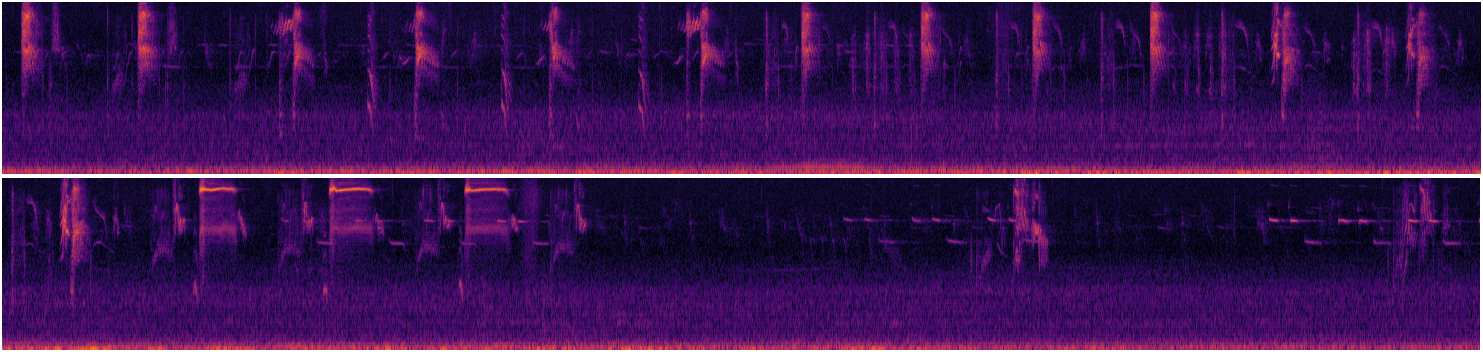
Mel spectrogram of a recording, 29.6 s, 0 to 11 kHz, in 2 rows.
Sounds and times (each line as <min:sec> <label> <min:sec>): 0:00.0 distant traffic sounds 0:29.5
0:00.0 other birds in the background 0:29.5
0:00.0 Starling sings 0:20.7
0:23.5 Starling sings 0:25.3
